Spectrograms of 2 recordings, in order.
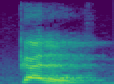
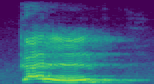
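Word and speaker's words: كلب: The first example which is mentioned is that the word qalb and the second word kalb.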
